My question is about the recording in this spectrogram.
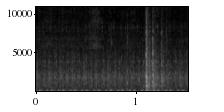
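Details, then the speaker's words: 2020 Triumph Speed Twin 1200, stock, after a bad idle treated with fuel injector cleaner, helmet and back-pocket mics: even, steady thumping idle about fifteen pulses a second, no misses or hunting. Normal idle. "It was kind of normal. The the idling was pretty good."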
